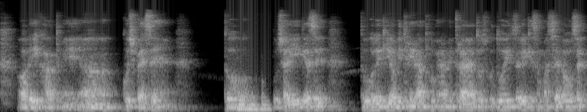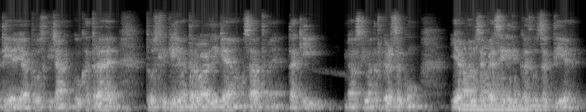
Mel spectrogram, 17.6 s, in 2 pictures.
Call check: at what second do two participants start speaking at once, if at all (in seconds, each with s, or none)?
15.7 s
